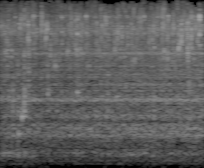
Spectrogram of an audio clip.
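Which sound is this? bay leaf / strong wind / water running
water running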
